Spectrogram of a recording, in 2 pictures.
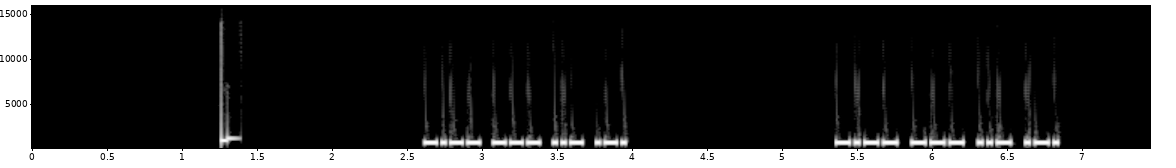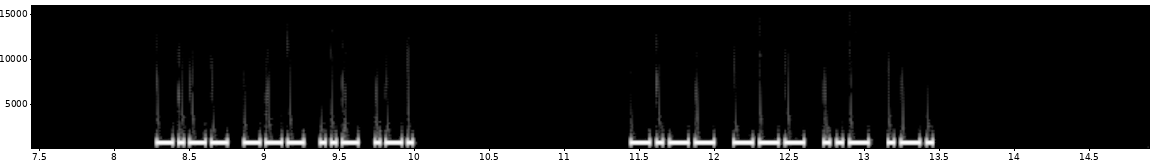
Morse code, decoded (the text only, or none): YOUR YOUR YOUR YOUR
